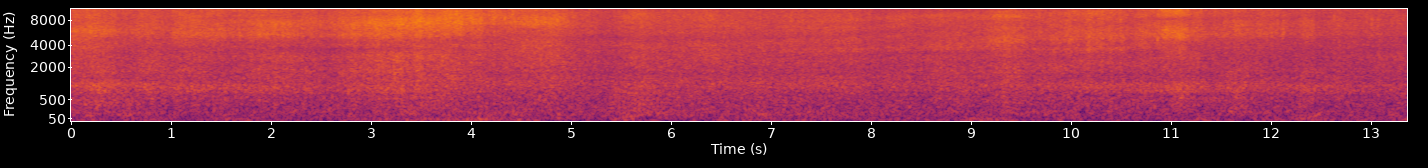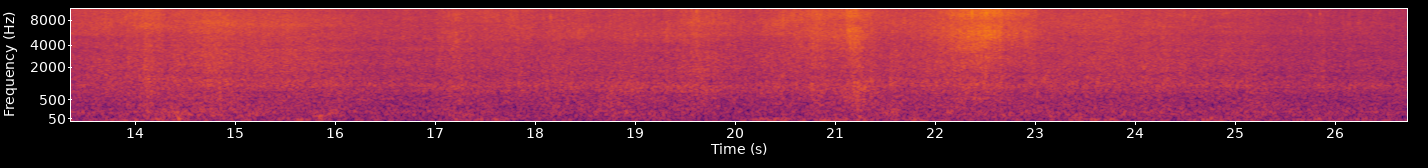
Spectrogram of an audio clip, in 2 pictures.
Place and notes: {
  "title": "East Lighthouse, Battery Parade, Whitby, UK - east pier falling tide ...",
  "date": "2021-05-27 10:00:00",
  "description": "east pier falling tide ... dpa 4060s clipped to bag to zoom h5 ...",
  "latitude": "54.49",
  "longitude": "-0.61",
  "timezone": "Europe/London"
}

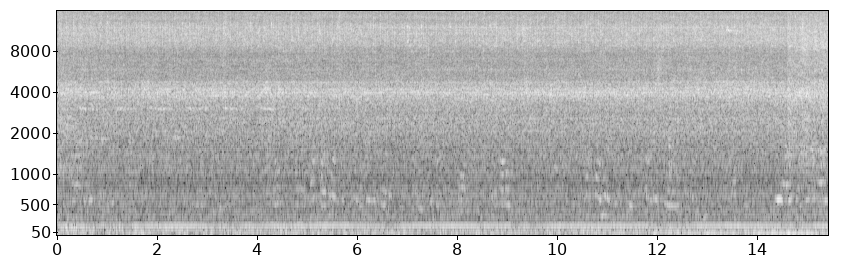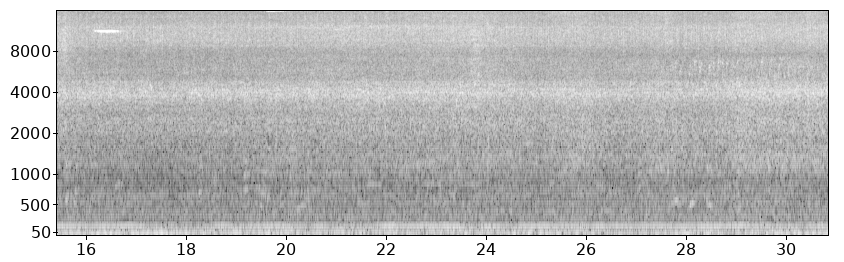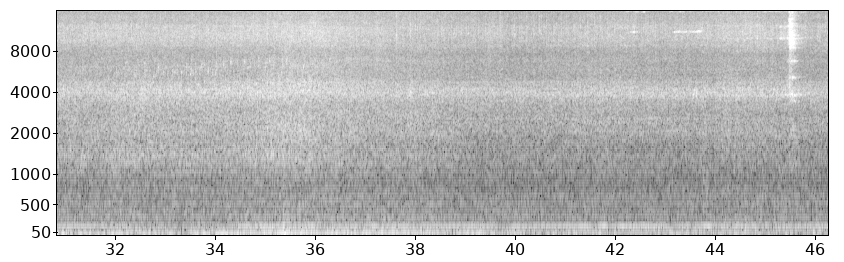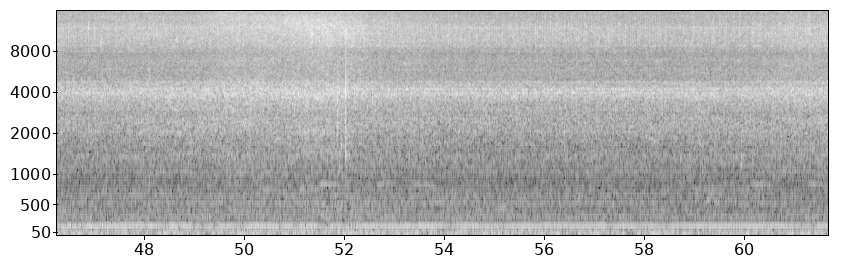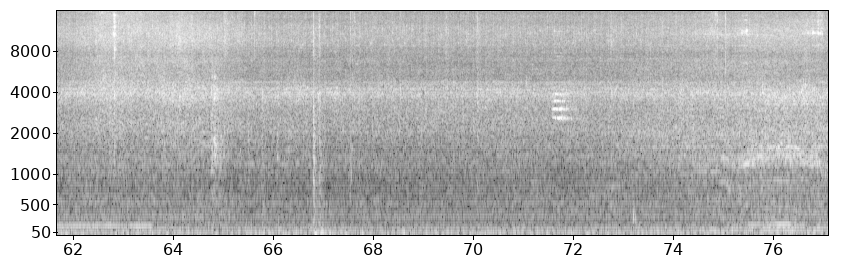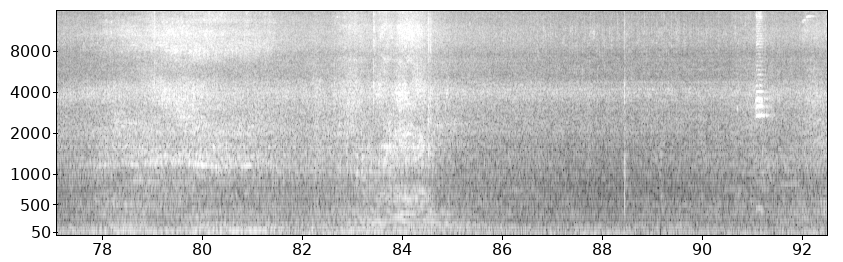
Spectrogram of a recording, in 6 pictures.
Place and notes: {
  "title": "太麻里街南里巷, Taitung County - Morning in the village",
  "date": "2018-03-15 06:19:00",
  "description": "Morning in the village center of small village, Traffic sound",
  "latitude": "22.61",
  "longitude": "121.01",
  "altitude": "17",
  "timezone": "Asia/Taipei"
}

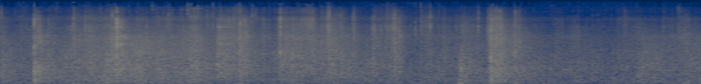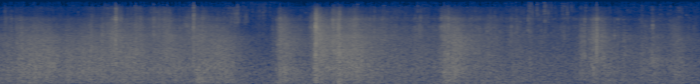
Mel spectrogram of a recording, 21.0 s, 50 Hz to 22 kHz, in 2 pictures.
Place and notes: {
  "title": "Gotenburger Str., Berlin, Deutschland - Gotenburger Strasse, Berlin - Tarp on a scaffold flapping in the wind",
  "date": "2017-03-18 15:04:00",
  "description": "A pretty windy day in Berlin. The tarp covering a very large scaffold at the school building is flapping in the wind. Some parts are already loose, there is also a small plastic bag blowing up and flattering in the wind. From time to time there is also deep whistling sound: the scaffolding tubes are blown by the wind.\n[Beyerdynamic MCE 82, Sony PCM-D100]",
  "latitude": "52.56",
  "longitude": "13.38",
  "altitude": "43",
  "timezone": "Europe/Berlin"
}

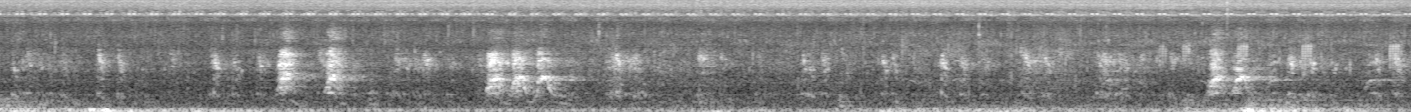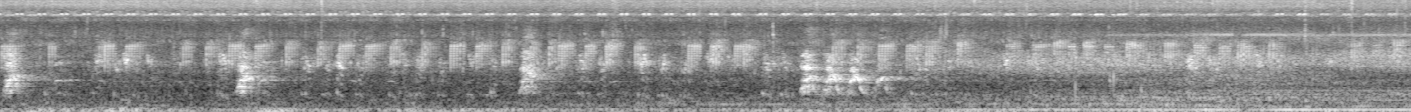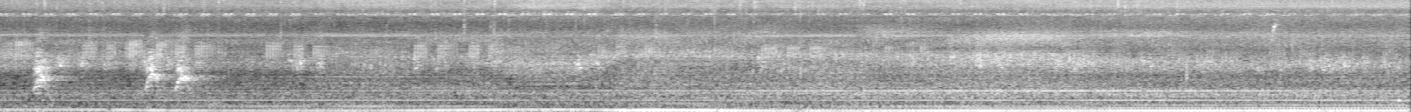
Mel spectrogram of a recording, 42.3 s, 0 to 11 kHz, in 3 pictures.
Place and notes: {
  "title": "都蘭村, Donghe Township - Frogs",
  "date": "2014-09-06 18:19:00",
  "description": "Frogs sound, Dogs barking, Birdsong, Small village",
  "latitude": "22.88",
  "longitude": "121.22",
  "altitude": "136",
  "timezone": "Asia/Taipei"
}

